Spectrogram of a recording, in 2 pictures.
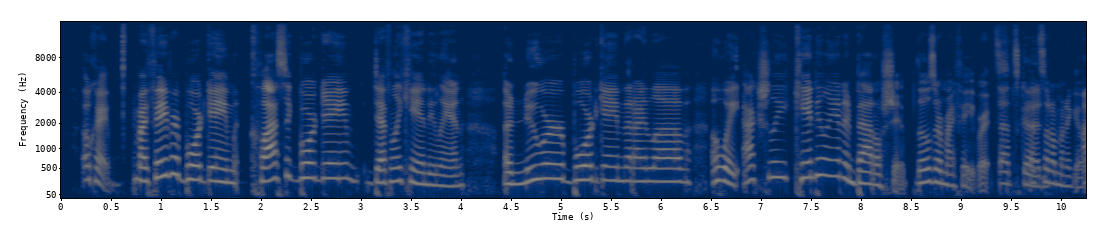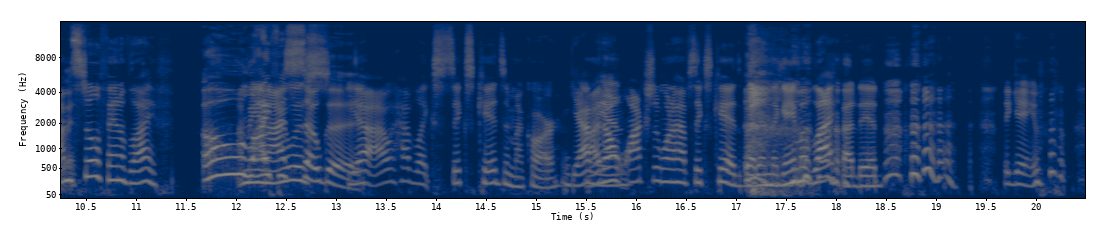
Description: Audio / Maddie & Tae reveal their favorite classic board games.
Maddie & Tae (favorite board game) OC: (Maddie) …the game. [laughs] :20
